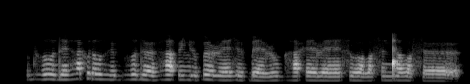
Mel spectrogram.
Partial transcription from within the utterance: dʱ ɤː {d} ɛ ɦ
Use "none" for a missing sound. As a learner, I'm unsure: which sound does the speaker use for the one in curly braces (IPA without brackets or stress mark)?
d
